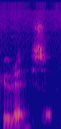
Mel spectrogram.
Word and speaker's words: Culross: There's a small town called Couris, but it's spelled Culross, and I spend quite a lot of time there just because it's lovely.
